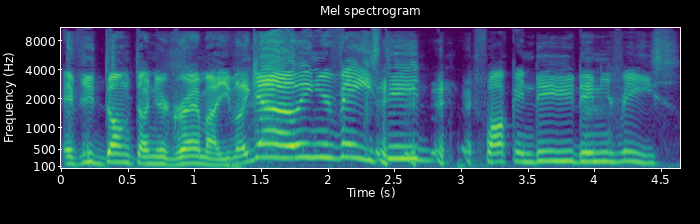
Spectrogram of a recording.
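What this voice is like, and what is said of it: Put-on trashy Philadelphia accent. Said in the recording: “that's a classic trashy Philadelphia accent ... just did”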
